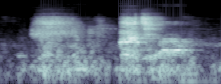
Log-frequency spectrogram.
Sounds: Sneeze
